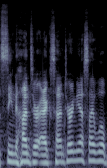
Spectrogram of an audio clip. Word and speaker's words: Hunter x Hunter: I have not seen hunter x hunter yes I will pronounce the X no it's hunter hunter how dare you I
